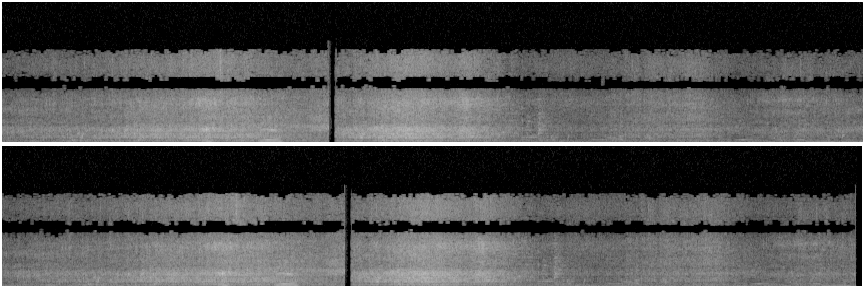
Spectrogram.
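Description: Small waves wash gently onto a sandy shore in regular surges.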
